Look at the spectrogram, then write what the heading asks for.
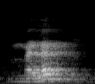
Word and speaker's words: melancholy: Then melancholy. Stress is on the first syllable. Melancholy.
